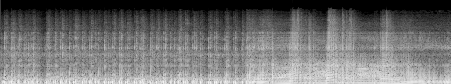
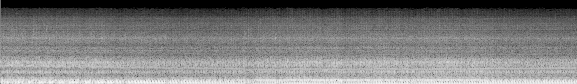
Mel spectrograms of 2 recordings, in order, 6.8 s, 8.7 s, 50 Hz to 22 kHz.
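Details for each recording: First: Budget race car project at first startup, microphone at the exhaust, turbo recently installed with oil in the turbo; rough pulsing run, revs sweep up and fall with loud pops as they come down, idling around 3,000 rpm. Backfire and high idle, cause unconfirmed. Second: Turbocharged project race car, first start after a new O-ring on a leaking injector: steady, even low idle with a constant hum and no misses or ticking; turbo spinning, no fuel leak, healthy.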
